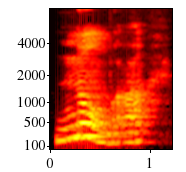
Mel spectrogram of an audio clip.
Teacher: La M si sente poco e niente e l'ho pronunciata un po' come se avessi raffreddore. Allora, tutte le vocali nasali le dovete cercare di pronunciare come se aveste il naso intasato.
